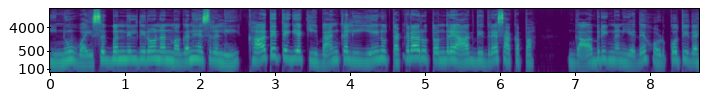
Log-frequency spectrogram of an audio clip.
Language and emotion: Kannada, fearful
